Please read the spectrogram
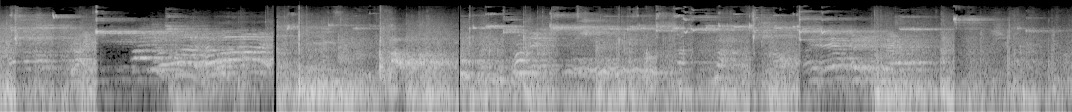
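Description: Live basketball game sound in an echoing gym: voices calling out, and a basketball bouncing off the hardwood floor.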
